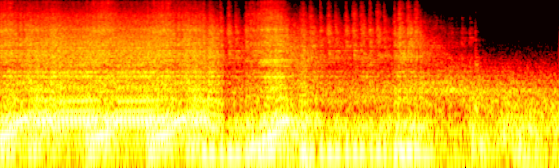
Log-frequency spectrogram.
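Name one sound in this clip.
An engine rumbles loudly and sputters.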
